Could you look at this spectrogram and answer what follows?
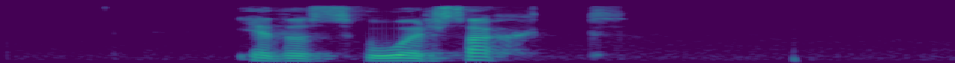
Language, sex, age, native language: Icelandic, male, 20-29, Icelandic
